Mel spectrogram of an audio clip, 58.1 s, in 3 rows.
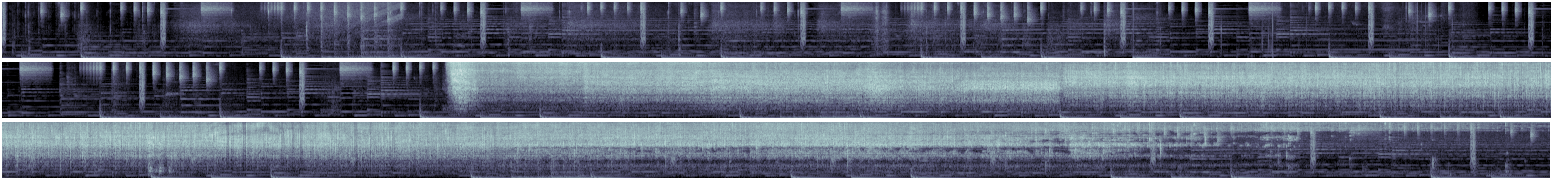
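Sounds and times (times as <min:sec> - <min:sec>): background music with steady beat: 0:00.0 - 0:58.0
greens sizzling in hot oil: 0:24.9 - 0:56.5.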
